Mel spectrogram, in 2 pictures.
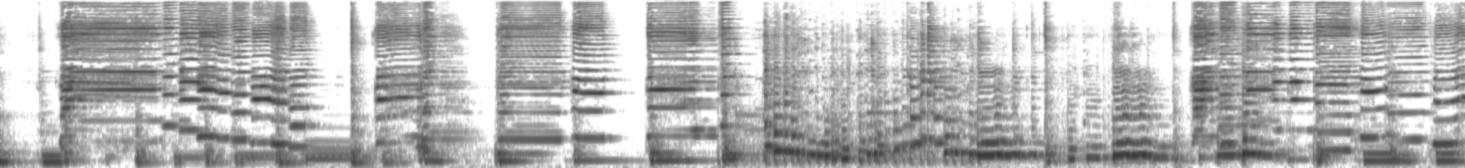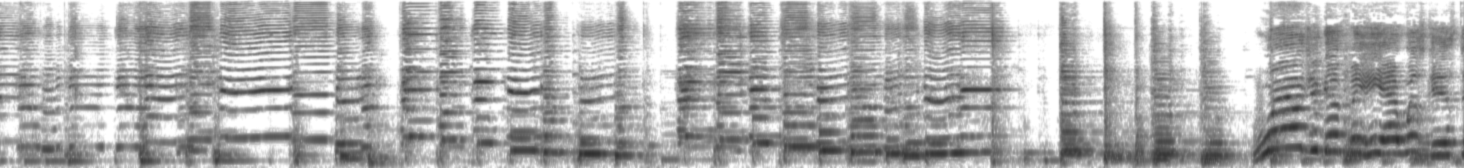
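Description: Blues harmonica solo on a harp held in a neck rack, full of bent, wavering notes, over picked archtop guitar accompaniment in a slow blues.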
